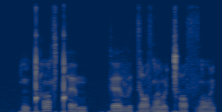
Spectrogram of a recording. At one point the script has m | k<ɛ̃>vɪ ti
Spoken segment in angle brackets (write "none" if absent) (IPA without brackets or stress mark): ɛ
